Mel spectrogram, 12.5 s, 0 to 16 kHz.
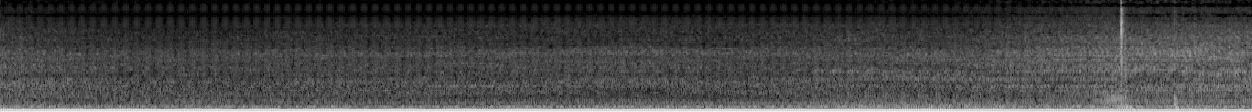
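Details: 2005 Chevrolet Silverado 2500HD 4x4 automatic, 6.6 Duramax diesel, 20,000 original miles: after a quick, easy start, a low, steady, quiet idle with an even beat of about three per second and no knocks or rattles. Normal, smooth idle.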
